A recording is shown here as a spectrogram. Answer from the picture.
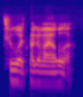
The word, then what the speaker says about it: Tua Tagovailoa: All right, number five, Dolphins select Tua Tagovailoa.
